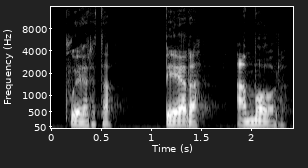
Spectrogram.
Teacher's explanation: C'est vraiment un R qui est balancé très rapidement.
